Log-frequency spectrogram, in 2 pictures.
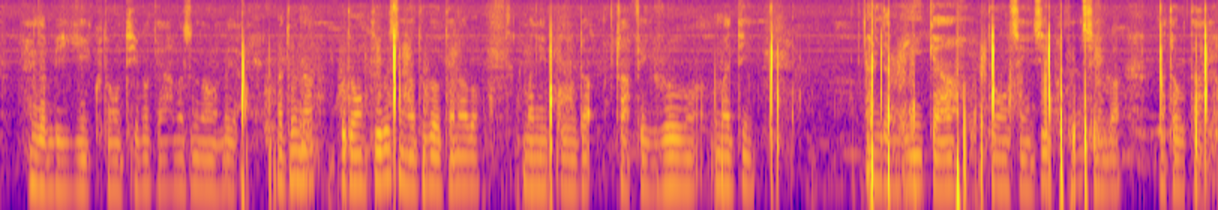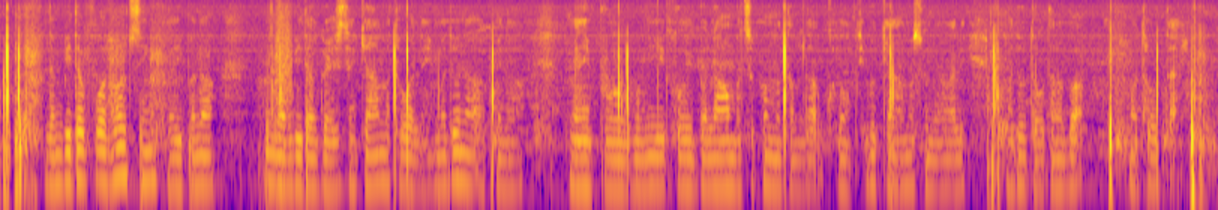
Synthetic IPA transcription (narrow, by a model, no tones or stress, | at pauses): lɐmbiɡikʰudoŋtʰibɐkɐjamɐsiŋaŋɐbɐjajmɐdunɐkʰudoŋtʰibɐsiŋɐduɡɐwtʰɐnabɐ | mɐnipuɾdɐ | tɾapʰik̚ɾulmɐti | lɐmbikɐjatʰoŋsiŋsipʰɐknɐsiŋbɐmɐtʰɐwtʰa̰lɐmbidɐpʰolɦolsiŋlɐjbɐnɐ | lɐmbidɐɡɐɾsdɐkɐjamɐtʰowɐlimɐdunɐɐkʰojnɐmɐnipuɾbuɡilojbɐlaŋbɐt͡ʃɐpːɐmɐtɐmdɐ̰kʰuloŋtʰibɐkɐjaɐmɐsuŋnaŋɐli | mɐtʰowtʰɐwt̪anɐbɐ̰ | mɐtʰɐwtʰa̰j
